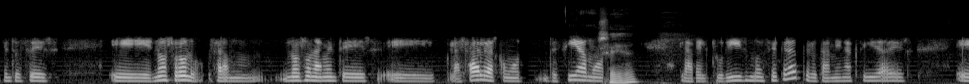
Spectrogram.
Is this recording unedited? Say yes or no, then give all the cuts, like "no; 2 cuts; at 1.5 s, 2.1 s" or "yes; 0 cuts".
no; 2 cuts; at 4.3 s, 7.0 s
